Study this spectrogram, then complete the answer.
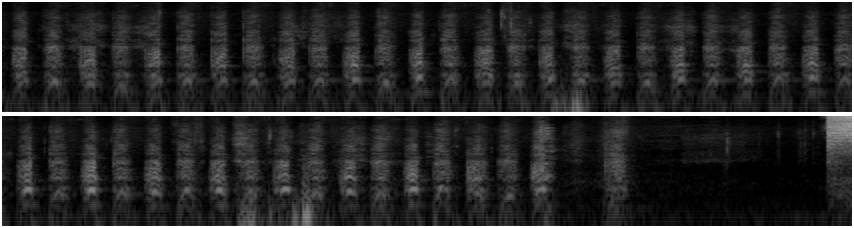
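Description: A reamer tool is pushed in and out of a tire puncture in a rapid, even rhythm of rasping strokes, close and clear, ending with a brief pause and one last scrape.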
